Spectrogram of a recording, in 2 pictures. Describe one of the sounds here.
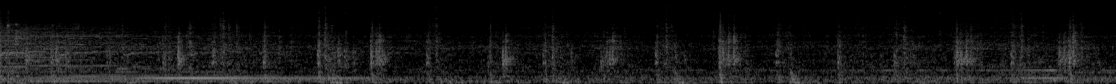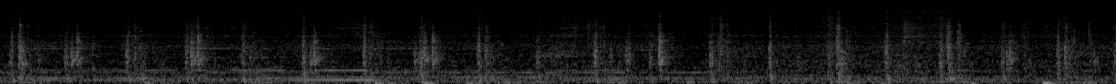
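Feet thump steadily on a treadmill belt.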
